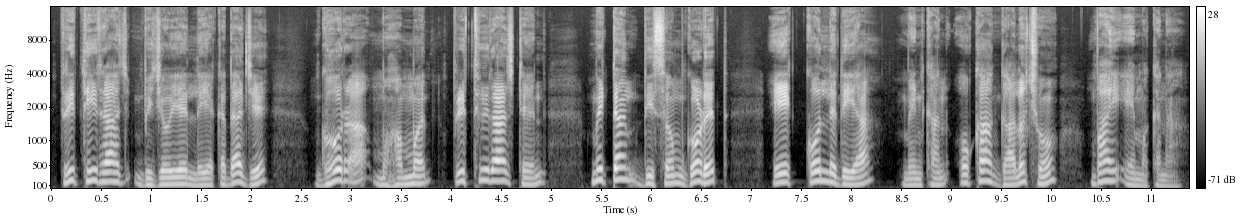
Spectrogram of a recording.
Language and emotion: Santali, neutral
